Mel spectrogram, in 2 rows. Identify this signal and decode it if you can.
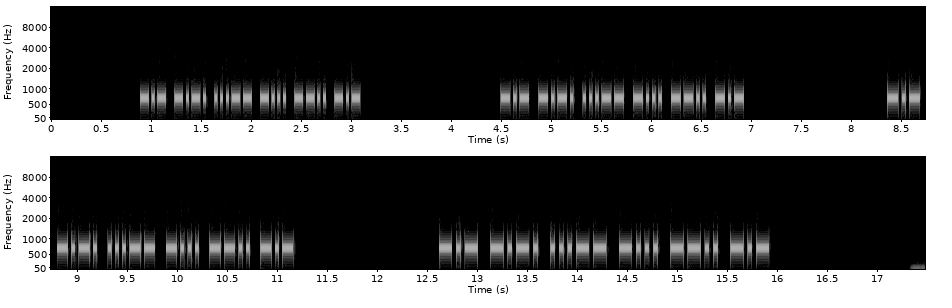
Morse code, heard as a keyed tone, about 35 wpm, 700 Hz. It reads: KC3BZK KC3BZK KC3BZK KC3BZK
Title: Speed Racing - USA 2x3 Call Signs 28wpm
